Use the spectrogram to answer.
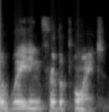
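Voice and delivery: ordinary talk, nothing marked

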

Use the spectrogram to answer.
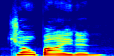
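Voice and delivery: a milder high impression; mocking Greene. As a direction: caricature her again, lightly. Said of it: "I'm actually making her voice sound better".

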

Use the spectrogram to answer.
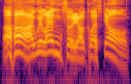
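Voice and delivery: loud, hammed-up bad French accent as Hunter; a loud, cheesy fake French accent. Vlogger imitates Hunter testifying in a bad French accent. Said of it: "a really shitty French accent".

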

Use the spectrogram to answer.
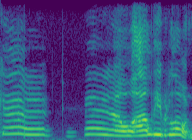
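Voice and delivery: put-on high-pitched "can't be bothered"; dismissive shrug. Imagining a lazy developer shrugging off background detail, high dismissive voice.

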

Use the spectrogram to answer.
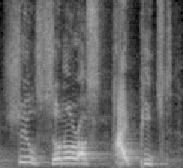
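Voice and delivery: high-pitched description. Retold or imitated. Describing the demon's shrill noise.

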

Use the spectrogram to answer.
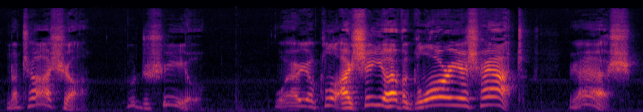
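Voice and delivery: playful, high-pitched spy impression with exaggerated accent; James Bond. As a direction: greet a lover in a hammed-up Bond accent. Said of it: "you can even put on the accent".

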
